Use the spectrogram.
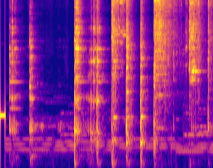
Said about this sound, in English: They mushed up a glass. Oh, we are going to revert it to its original form. Sand.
